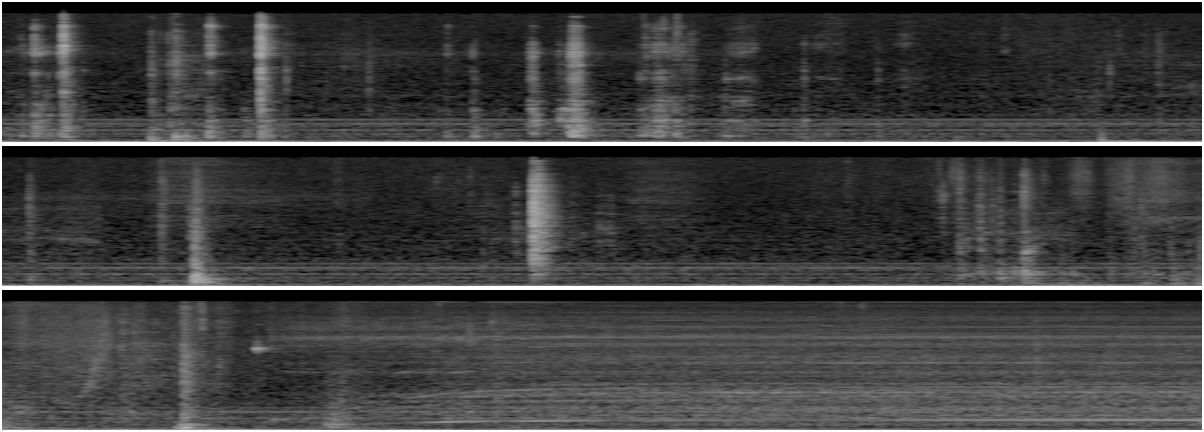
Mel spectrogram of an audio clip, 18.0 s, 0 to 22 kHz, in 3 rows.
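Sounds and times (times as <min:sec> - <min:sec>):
electric bench device humming: 0:12.9 - 0:18.0.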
